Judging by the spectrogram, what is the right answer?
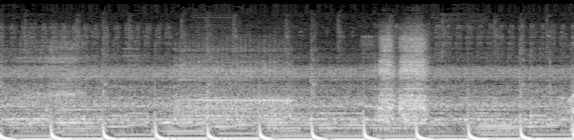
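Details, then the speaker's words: Used Sega Dreamcast GD-ROM drive reading a just-bought Crazy Taxi disc: it spins up slowly, with soft, regular seeking clicks about twice a second as it hunts, and eventually finds the disc; the drive is thought to need more work. "It's detected the disc. I can hear it spinning up. That's taking longer than I remember it ever doing. I don't know what it's checking, but it's taking its time."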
